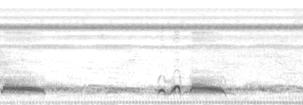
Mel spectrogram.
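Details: Spotted dove cooing: a low, steady coo with a short two-note warble in the middle, followed by another drawn-out coo, over a constant high electronic whine and low hum.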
